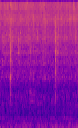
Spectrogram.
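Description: Spaghetti sauce sizzles and crackles steadily in a pan, with a continuous fine spattering close by and a faint stir or clink now and then, and no talking.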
